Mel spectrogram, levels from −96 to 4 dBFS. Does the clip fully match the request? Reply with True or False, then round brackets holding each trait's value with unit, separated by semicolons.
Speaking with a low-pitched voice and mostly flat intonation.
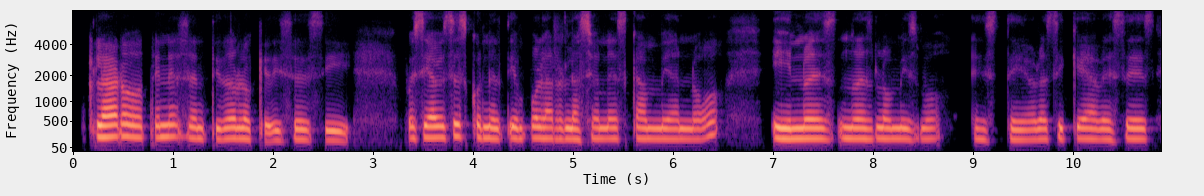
False (180 Hz; 1.5 semitones)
